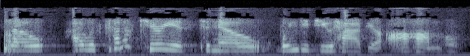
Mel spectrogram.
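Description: A woman calling in over the phone, her voice gravelly with a touch of vocal fry. She speaks hesitantly and keeps reaching for "you know" between thoughts. The phone line dulls the sound. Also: fairly high pitch, normal speed. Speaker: caller. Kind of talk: call-in question. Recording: dull phone-line audio.

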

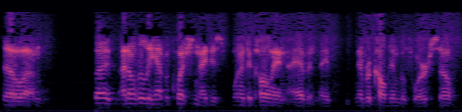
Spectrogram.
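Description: A man's voice: on the low side, steady tone, quick pace, sharp tone, slight background noise. A man from Washington State calling in to a radio show over the phone, hesitant and full of ums. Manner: hesitant, lots of ums and uhs. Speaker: caller. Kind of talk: call-in radio chat. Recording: muffled phone line.

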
